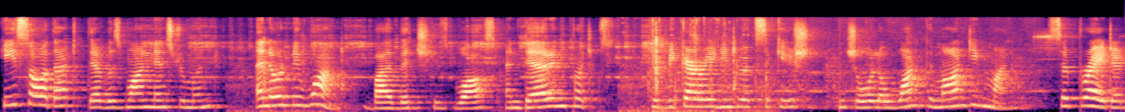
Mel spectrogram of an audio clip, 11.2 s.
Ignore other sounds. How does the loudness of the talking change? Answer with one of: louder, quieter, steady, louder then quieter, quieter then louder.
steady.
